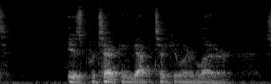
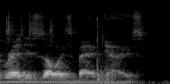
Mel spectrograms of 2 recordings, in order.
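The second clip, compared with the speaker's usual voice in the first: ordinary delivery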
